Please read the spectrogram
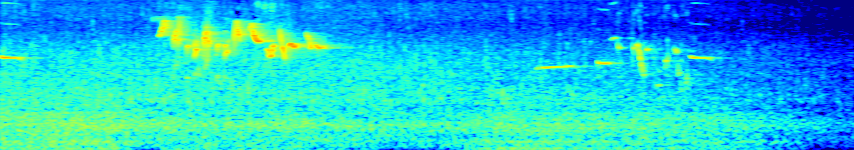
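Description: Songbirds singing outdoors over a faint steady hiss of open-air ambience. A loud cluster of quick high chirps comes about a second in, and a shorter phrase of whistled notes and chips comes near the end, as the sound fades out.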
